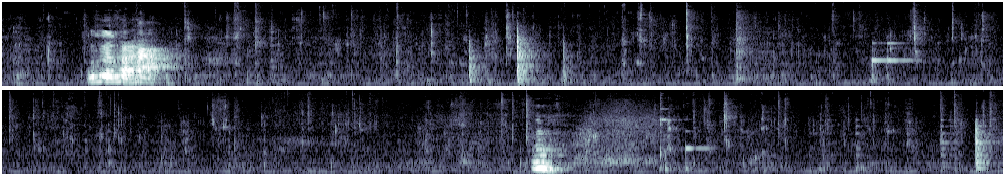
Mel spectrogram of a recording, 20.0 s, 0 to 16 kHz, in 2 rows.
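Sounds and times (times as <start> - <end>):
chewing and crunching chicken wings: 0.0 - 1.0, 1.8 - 15.8, 17.0 - 20.0.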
